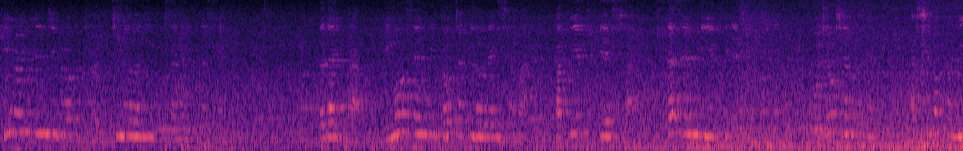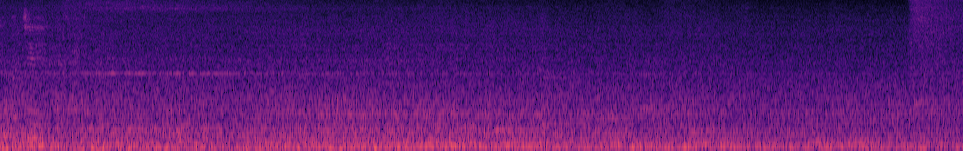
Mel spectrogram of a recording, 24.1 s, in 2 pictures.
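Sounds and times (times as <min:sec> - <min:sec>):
compressed air hiss: 0:23.4 - 0:24.0.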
